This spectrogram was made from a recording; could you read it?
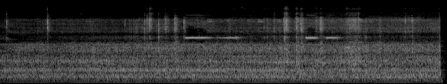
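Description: Two thin, high-pitched electronic beeps, like a vehicle's reversing warning, sound about a second apart over a steady, loud engine or traffic rumble.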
